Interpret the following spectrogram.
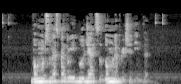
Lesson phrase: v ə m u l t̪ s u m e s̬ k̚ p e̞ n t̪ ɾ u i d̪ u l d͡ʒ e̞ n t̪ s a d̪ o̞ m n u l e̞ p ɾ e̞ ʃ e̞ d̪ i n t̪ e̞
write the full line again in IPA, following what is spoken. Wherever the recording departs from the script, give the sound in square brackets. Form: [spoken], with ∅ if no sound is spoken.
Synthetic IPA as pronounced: v ə m u l t̪ s u m e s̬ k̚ p e̞ n t̪ ɾ u i d̪ u l d͡ʒ e̞ n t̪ s [ə] d̪ o̞ m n u l e̞ p ɾ e̞ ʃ e̞ d̪ i n t̪ e̞

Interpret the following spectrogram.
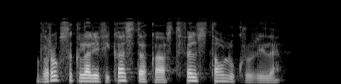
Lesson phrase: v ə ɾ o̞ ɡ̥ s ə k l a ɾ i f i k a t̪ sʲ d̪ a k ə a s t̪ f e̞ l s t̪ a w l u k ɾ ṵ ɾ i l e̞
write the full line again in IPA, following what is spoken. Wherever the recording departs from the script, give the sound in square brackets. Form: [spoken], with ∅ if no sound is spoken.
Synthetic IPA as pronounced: v ə ɾ o̞ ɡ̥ s ə k l a ɾ i f i k a t̪ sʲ d̪ a k ə a s t̪ f e̞ l s t̪ a w l u k ɾ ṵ ɾ i l e̞

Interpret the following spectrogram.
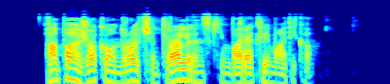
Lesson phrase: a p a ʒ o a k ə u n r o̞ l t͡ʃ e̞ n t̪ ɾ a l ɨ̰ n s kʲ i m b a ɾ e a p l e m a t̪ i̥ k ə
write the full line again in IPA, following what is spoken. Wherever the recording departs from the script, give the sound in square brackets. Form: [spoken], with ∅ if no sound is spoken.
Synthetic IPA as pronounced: a p a ʒ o a k ə u n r o̞ l t͡ʃ e̞ n t̪ ɾ a l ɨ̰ n s kʲ i m b a ɾ e a [k] l [i] m a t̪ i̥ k ə

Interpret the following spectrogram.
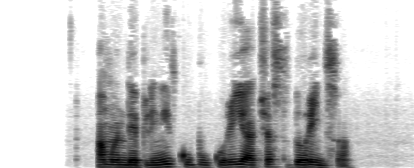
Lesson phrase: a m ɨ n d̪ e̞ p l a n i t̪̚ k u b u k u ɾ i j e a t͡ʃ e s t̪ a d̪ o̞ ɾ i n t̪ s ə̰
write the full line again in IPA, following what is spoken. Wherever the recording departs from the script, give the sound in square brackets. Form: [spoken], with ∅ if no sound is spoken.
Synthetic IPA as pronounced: a m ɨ n d̪ e̞ p l [i] n i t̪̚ k u b u k u ɾ i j e a t͡ʃ [a] s t̪ [ə] d̪ o̞ ɾ i n t̪ s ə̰

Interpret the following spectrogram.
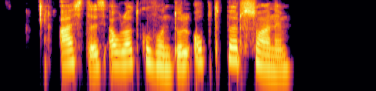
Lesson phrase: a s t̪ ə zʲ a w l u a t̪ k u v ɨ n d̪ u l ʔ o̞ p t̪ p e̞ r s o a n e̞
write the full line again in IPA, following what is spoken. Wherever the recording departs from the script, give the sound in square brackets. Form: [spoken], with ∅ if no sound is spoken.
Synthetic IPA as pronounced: a s t̪ ə zʲ a w l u a t̪ k u v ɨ n [t̪] u l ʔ o̞ p t̪ p e̞ r s o a n e̞

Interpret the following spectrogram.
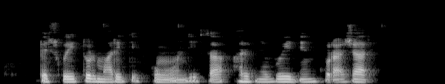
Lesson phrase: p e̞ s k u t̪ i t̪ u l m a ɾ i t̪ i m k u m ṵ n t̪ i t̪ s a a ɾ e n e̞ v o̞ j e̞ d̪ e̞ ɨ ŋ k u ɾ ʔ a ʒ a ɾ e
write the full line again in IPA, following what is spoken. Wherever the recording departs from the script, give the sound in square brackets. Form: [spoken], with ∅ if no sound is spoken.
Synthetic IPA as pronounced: p e̞ s k u [∅] i t̪ u l m a ɾ i t̪ i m k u m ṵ n [d̪] i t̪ s a a ɾ e n e̞ v o̞ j e̞ d̪ e̞ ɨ ŋ k u ɾ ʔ a ʒ a ɾ e

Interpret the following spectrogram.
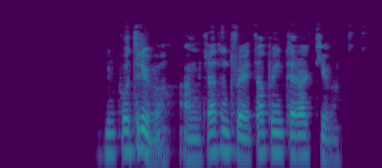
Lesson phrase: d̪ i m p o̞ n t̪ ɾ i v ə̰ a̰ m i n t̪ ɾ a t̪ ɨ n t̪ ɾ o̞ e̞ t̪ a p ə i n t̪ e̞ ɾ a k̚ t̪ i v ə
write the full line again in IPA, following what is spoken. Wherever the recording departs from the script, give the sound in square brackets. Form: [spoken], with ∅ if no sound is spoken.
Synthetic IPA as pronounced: d̪ i m p o̞ [∅] t̪ ɾ i v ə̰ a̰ m i n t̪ ɾ a t̪ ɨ n t̪ ɾ o̞ e̞ t̪ a p ə i n t̪ e̞ ɾ a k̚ t̪ i v ə

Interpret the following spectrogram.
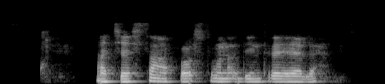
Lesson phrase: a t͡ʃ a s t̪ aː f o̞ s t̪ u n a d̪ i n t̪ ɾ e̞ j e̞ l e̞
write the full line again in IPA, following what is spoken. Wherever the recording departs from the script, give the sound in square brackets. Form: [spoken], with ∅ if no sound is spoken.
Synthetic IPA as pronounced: a t͡ʃ [e] s t̪ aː f o̞ s t̪ u n a d̪ i n t̪ ɾ e̞ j e̞ l e̞

